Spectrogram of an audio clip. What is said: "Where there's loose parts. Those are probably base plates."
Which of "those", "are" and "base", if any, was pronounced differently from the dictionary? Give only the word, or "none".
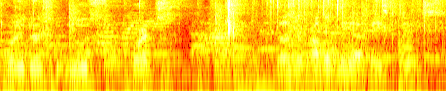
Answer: none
